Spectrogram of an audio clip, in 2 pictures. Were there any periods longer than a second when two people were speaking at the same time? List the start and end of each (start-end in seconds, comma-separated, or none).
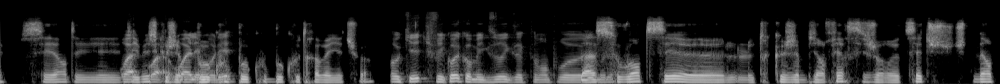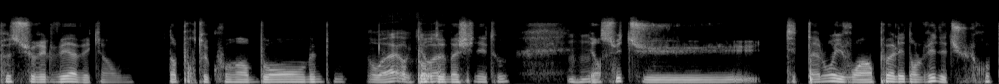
1.2-2.4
